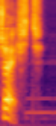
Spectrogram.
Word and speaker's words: cześć: Now Polish ch is a bit harsher than its English counterpart, but there's also a comparable softer sound, ch. You can hear both in the word cześć. English version falls somewhere in between those two.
